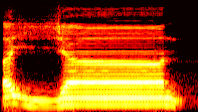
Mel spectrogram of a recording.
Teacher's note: جب وقف کریں گے نون کے اوپر جو زبر ہے اس کو سائلنٹ کر دیں گے اور نون کی آواز کو آدھا پڑھیں گے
